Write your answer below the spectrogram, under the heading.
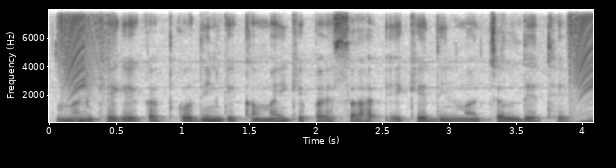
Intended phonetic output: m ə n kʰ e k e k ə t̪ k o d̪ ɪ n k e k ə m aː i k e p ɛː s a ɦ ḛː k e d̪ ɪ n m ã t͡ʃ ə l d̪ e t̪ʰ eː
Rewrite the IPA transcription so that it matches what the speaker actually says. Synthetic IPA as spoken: m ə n kʰ e k e k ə t̪ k o d̪ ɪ n k e k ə m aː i k e p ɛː s a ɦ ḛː k e d̪ ɪ n m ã t͡ʃ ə l d̪ e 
